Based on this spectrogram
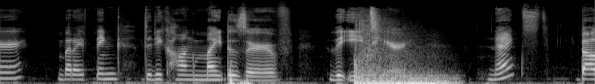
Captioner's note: boom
